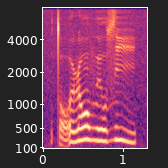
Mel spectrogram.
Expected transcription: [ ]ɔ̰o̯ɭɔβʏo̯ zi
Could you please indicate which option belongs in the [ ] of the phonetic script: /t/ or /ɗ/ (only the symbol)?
t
